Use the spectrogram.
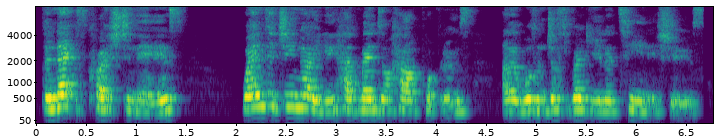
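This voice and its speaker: Young woman, croaky nasal voice from a cold, fairly high-pitched, soft rambling chat, echoey room, mic set back. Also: fairly even intonation, moderate pace. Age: young adult. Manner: soft-spoken, rambling, lots of "like". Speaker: vlogger. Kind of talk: casual to-camera chat. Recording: roomy echo, mic at a distance.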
